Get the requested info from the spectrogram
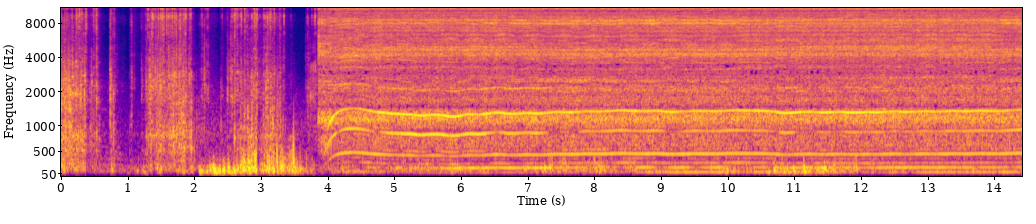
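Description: Dual-action orbital sander starting up about four seconds in and running at a steady pitch, sanding old paint off a car door panel. Before it starts there are a few seconds of irregular clatter and handling noise.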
